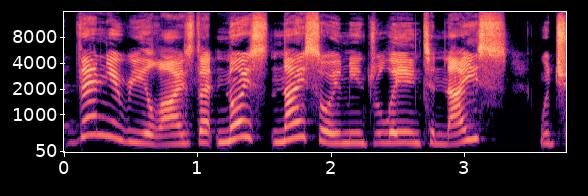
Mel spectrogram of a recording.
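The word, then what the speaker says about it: gneiss: of is but then you realize that noise nicer means relating to nice which is a rock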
